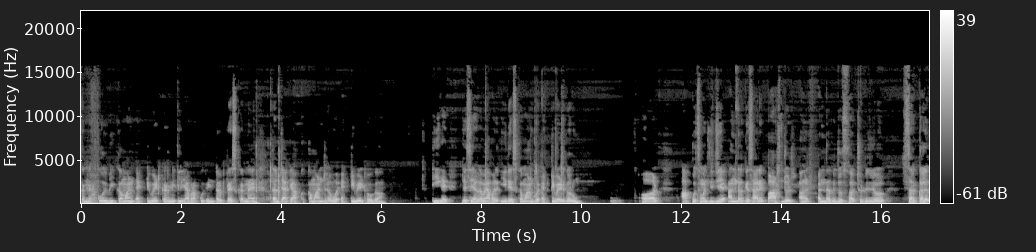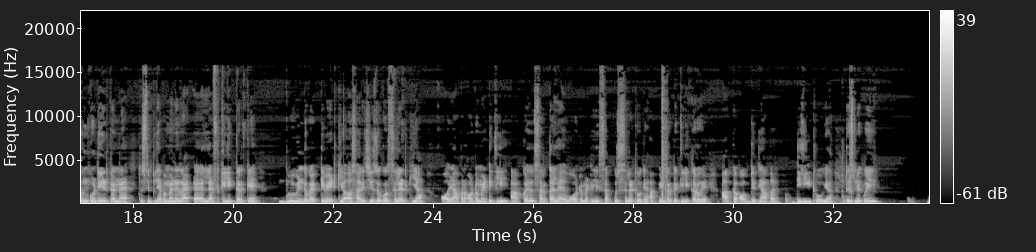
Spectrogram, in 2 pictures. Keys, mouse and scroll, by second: 3.5 Return, 3.8 ctrl+z, 5.9 scroll up 1, 6.5 middle click, 7.4-9.8 typing, 10.7-13.8 middle drag, 20.0 click, 23.2 click, 28.5 Return, 31.9 Return, 32.1 ctrl+z.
